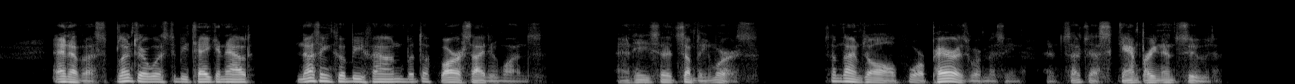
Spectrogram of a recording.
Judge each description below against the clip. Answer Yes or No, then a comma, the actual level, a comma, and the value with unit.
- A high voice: No, low, 110 Hz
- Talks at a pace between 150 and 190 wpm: Yes, average, 155 wpm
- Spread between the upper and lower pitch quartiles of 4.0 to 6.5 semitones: Yes, wide, 5.6 semitones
